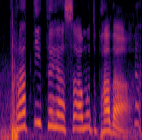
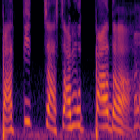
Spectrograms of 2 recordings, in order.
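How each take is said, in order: First: It starts with a 'pr' cluster and 'tya'. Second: It starts with a tense 'pp' and 'ccha'. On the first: This form is dismissed as fake. The speaker calls it wrong. "이렇게 발음하면 안 돼. 이건 가짜야" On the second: This form is held up as genuine. The speaker calls it right. "이렇게 해야 이게 진짜야"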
